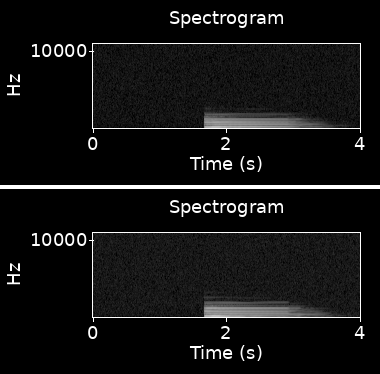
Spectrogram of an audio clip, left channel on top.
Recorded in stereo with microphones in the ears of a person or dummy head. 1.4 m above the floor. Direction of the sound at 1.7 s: 10° right (ahead or behind).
